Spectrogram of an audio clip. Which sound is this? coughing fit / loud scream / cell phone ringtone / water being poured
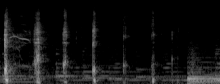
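coughing fit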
